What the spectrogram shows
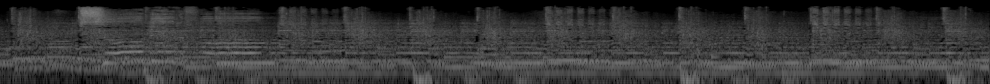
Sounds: music

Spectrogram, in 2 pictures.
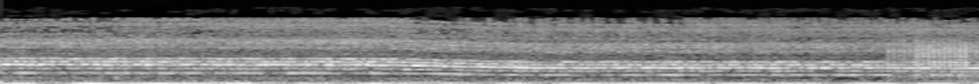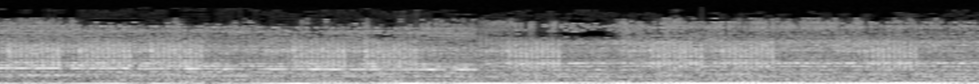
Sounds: video game music
music

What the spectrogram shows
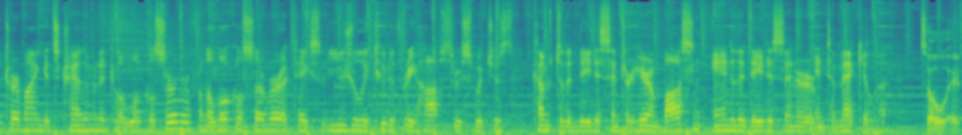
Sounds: speech
music

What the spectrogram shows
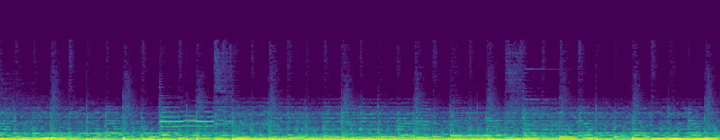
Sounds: music

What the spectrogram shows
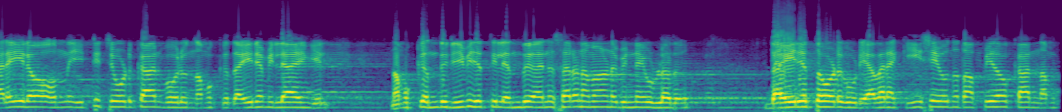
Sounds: speech
male speech
narration

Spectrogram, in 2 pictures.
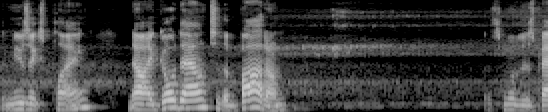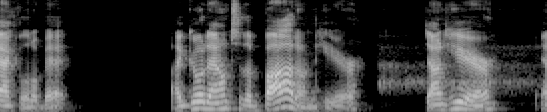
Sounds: speech

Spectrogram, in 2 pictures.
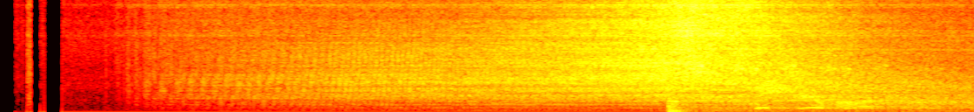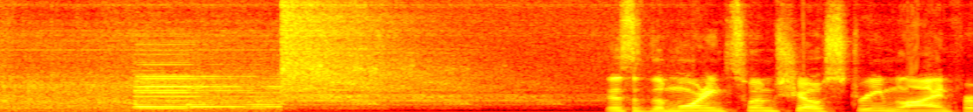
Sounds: music
speech

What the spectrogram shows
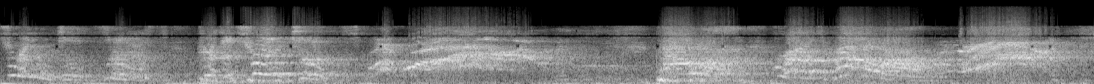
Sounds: speech

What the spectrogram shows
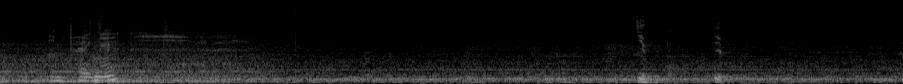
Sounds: speech

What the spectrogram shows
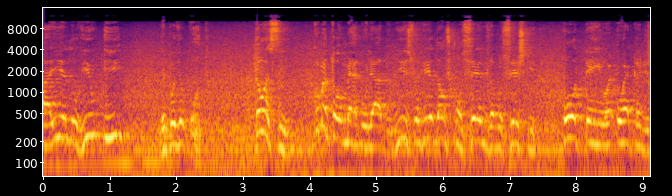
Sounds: speech

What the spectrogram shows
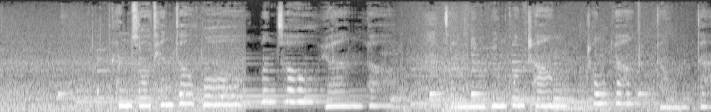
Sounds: music

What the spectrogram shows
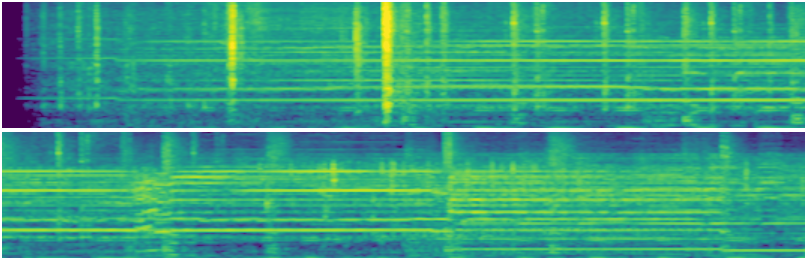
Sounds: music

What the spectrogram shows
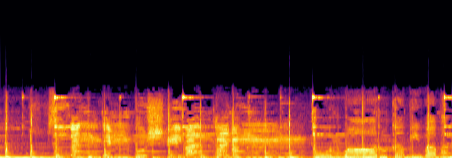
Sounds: mantra
music

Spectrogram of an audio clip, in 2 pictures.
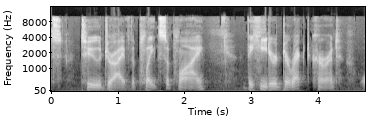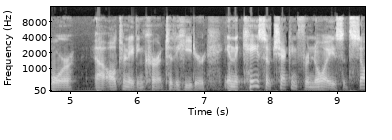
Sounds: speech

